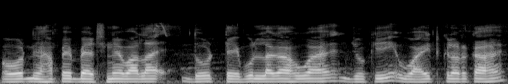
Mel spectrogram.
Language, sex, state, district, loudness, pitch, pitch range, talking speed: Hindi, male, Jharkhand, Deoghar, -16 LUFS, 130 Hz, 130-135 Hz, 175 wpm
